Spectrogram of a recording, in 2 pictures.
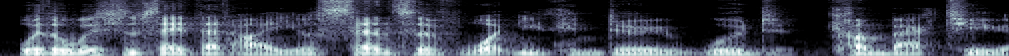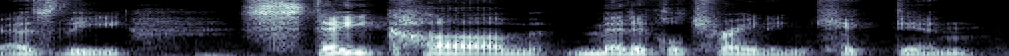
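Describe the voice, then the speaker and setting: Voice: sits low, fairly even intonation, moderate pace, a bit bright. A game master with an easygoing, conversational manner, narrating a tabletop roleplaying game.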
